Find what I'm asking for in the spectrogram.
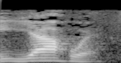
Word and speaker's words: Yahweh: And this was probably a short E, Yahweh.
